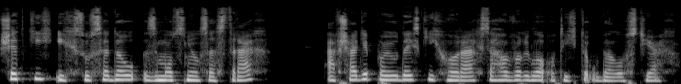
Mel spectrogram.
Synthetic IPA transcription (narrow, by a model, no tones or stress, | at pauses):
fʃɛt̪kiːɣixsusɛd̪ɔʊzmɔt͡sɲilsast̪ɾax | ʔafʃaɟɛpɔjud̪ɛjskiːɣɦɔɾaːxsaɦɔʋɔɾilɔʔɔt̪iːxt̪ɔ̰ʔṵd̪alɔscɪax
